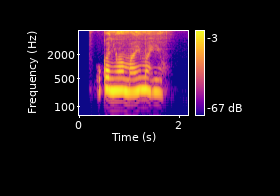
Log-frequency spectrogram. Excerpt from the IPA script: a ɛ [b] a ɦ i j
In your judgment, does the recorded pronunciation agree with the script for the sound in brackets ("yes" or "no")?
no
